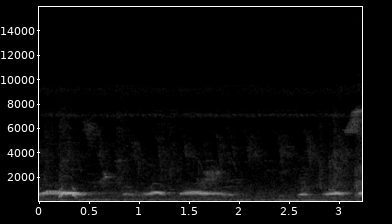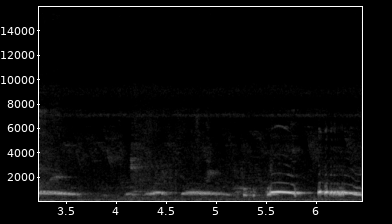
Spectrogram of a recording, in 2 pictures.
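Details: Lively spotted dove call of the kuk 2 style, meant for training other doves: a long series of soft, hollow coos, some short and clipped, others drawn out, ending in a louder, slightly rising note.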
